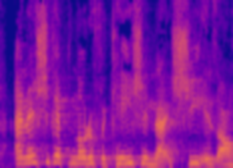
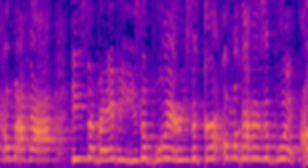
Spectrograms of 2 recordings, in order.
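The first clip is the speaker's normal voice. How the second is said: high-pitched excited squealing retelling; giddy, high and breathless gushing; going crazy; 9 semitones higher, faster than usual. Retold or imitated. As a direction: reenact freaking out over baby news. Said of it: "I'm starting going crazy".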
